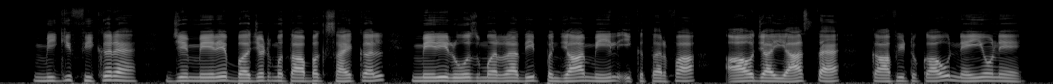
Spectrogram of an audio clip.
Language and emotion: Dogri, fearful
